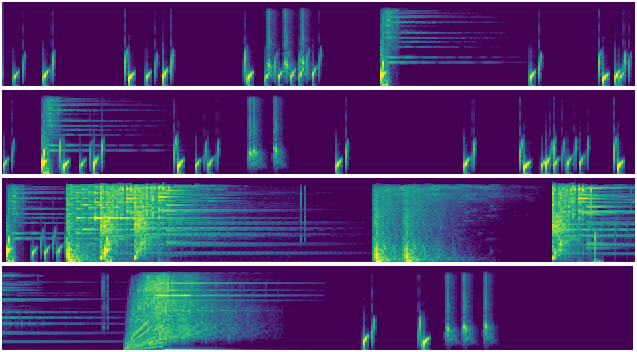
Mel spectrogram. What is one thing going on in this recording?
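Short soft pops sound as game pieces snap into place.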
